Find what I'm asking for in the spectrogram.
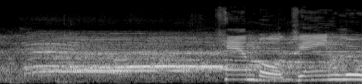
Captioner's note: attendees cheering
